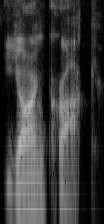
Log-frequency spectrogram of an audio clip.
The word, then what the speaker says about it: Jan Krok: Jan Krok is pronounced Yarn Krok.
